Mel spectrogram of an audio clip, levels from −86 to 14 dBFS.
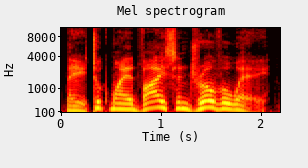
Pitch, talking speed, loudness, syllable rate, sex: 155 Hz, 190 wpm, -16 LUFS, 5.6 syllables/s, male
